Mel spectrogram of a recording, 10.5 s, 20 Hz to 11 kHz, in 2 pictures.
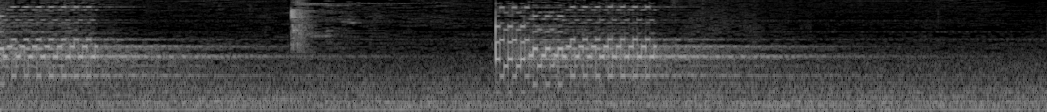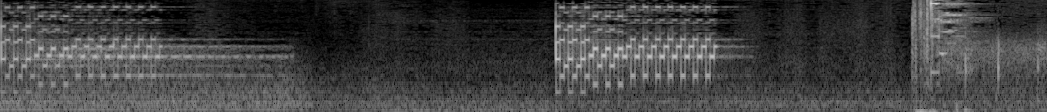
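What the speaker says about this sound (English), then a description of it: "You appear to have a phone call in the kitchen, sir." A phone ringing in a PS4 video game: a series of short electronic telephone rings, roughly four bursts about every three seconds, clear against a quiet low hum, followed by a brief final chirp.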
